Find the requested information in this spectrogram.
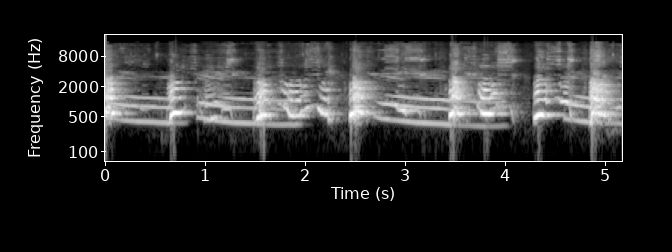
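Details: Pet dog in a temper tantrum after pushing his bone under the sectional sofa, indoors; wavering, sliding howl-whines repeat about once a second, each rising then falling, with short gaps between bursts.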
